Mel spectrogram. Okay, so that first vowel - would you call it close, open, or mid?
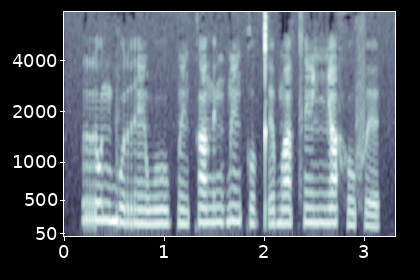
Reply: close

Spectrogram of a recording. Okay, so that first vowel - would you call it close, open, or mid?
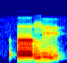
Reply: mid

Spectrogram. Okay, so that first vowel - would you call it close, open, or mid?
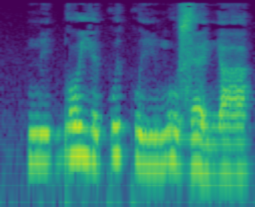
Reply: close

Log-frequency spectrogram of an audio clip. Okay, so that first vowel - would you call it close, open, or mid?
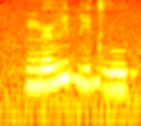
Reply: mid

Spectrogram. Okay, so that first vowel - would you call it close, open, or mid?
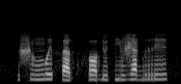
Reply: close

